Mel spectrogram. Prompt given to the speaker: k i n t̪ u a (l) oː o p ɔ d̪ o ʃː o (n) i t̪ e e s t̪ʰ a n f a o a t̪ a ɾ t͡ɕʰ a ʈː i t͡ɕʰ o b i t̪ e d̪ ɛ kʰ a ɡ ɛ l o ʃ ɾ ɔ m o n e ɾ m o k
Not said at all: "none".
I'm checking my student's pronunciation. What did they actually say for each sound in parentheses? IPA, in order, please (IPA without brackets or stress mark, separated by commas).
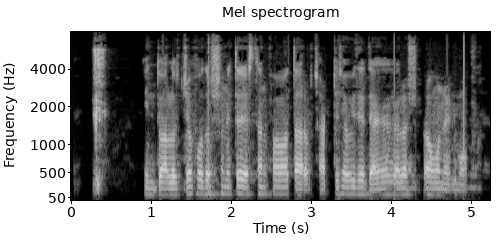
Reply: l, n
